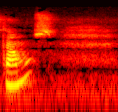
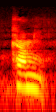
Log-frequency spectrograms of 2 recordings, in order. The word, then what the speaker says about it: Camus: here we call him camus, however the specialized public affirms that the correct pronunciation is cami, so we wanted to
